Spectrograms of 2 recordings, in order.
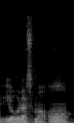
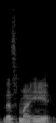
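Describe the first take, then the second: First: "aunt" as "ahnt", broad back vowel; New York broad aunt. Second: "aunt" with a short A, exactly like "ant". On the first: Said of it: "I've heard some people from New York". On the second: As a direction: say "aunt" just like the insect. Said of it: "some people from New York say aunt". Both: Retold or imitated.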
